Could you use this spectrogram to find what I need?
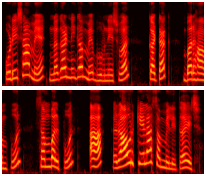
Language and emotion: Maithili, neutral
